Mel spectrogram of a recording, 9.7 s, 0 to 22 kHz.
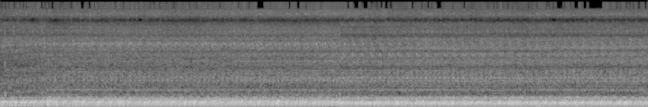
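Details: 500whp turbo M50 inline-six BMW E30, after fuel issues fixed, warm after a drive: deep steady six-cylinder rumble at even idle, no stumbling or misfires; running properly.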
